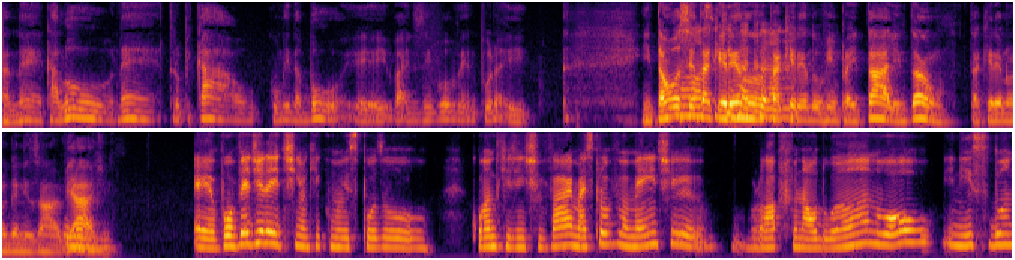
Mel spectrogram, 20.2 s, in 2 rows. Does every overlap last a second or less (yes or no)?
no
